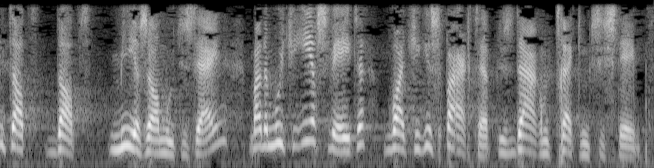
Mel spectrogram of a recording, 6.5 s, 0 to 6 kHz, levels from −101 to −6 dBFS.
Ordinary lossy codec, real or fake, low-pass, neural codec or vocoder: none; real; 5.4 kHz; none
